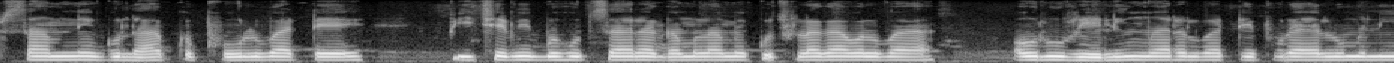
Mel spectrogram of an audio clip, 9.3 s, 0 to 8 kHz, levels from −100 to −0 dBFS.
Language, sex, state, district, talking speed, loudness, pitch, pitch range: Bhojpuri, male, Uttar Pradesh, Deoria, 115 wpm, -13 LUFS, 160 Hz, 155-160 Hz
